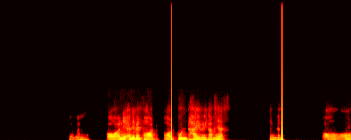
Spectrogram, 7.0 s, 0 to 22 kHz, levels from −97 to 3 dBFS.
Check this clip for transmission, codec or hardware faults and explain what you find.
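Two invalid numbers at full scale faults occur. At 3.42 s a short block sits flat at one extreme value, heard as a single bang, which fits a 256-sample block. From 5.63 to 5.65 s a longer block, likely 1024 samples, gives a loud pop at each edge with silence between. In both cases a calculation produced infinite or invalid values, and these were pinned to the maximum level. Unlike ordinary clipping, nothing of the speech survives through these blocks.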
